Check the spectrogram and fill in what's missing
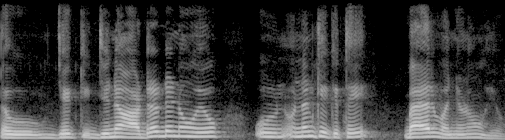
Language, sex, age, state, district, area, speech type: Sindhi, female, 60+, Maharashtra, Thane, urban, spontaneous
